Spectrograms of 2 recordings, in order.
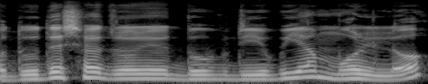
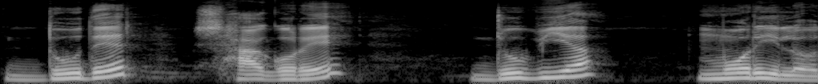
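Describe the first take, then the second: First: Said in the usual way. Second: Each word spaced out and louder; emphatic recitation. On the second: Shown as a demonstration. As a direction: declaim the quoted sentence word by word. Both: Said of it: "একটি বাক্য".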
